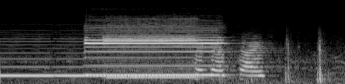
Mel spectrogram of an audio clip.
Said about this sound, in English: Well, you hear the horn sound, you know somebody has a check. So, and that's the way we work it.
